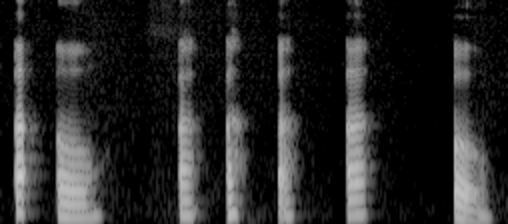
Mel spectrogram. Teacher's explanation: The okina is often called a glottal stop, and the best way to describe it is with the word uh-oh. Do you hear the back of your throat closing before each of these vowels?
